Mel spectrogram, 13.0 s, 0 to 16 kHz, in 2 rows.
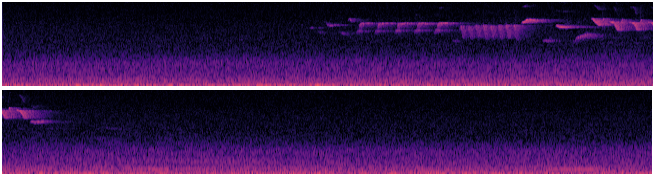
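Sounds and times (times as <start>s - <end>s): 
low background noise: 0.0s - 13.0s
Eurasian wren Troglodytes troglodytes song: 3.1s - 7.7s.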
